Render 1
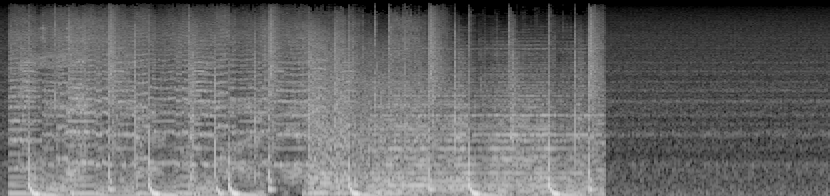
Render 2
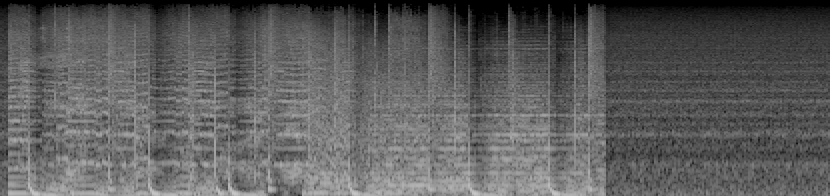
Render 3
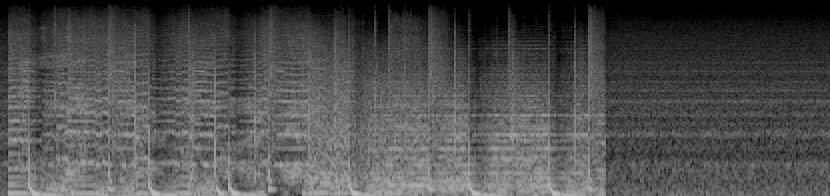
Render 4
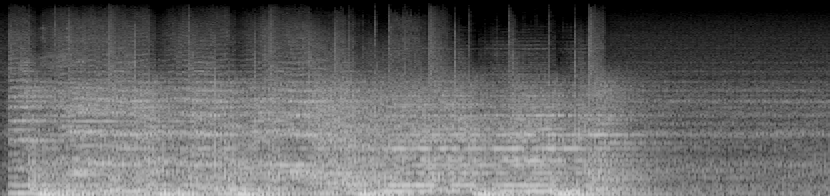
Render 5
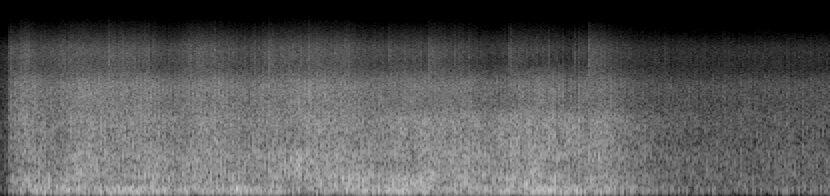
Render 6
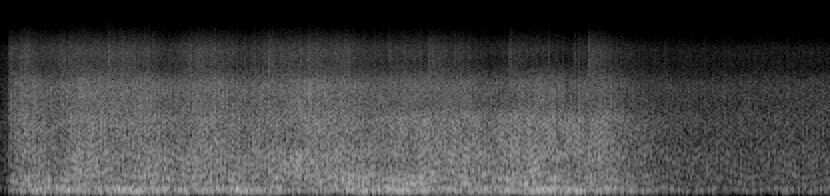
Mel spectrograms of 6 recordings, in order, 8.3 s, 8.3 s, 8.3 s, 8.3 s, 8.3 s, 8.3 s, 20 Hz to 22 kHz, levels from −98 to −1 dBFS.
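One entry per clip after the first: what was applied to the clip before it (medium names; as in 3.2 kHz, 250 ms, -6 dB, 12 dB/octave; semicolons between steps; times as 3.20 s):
compression, threshold -27 dBFS, peak gain reduction 12.5 dB
treble shelf 5.2 kHz -9 dB; trim -3 dB
spring tank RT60 2 s, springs 32/47 ms, chirp 40 ms, DRR -8 dB; trim +3 dB
noise-vocoded speech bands 6; trim -5 dB
flange 1.8 Hz, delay 5 ms, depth 2.6 ms, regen +37%; trim -4.5 dB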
